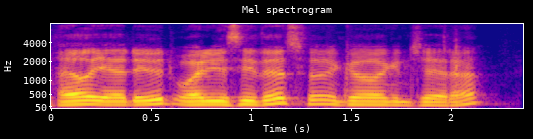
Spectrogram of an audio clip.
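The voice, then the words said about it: Imitates another person's voice. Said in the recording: “What's that impression? ... Shane Gillis ... Oh, that's bad.”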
